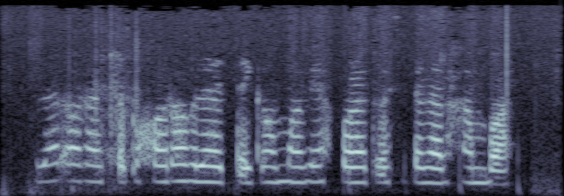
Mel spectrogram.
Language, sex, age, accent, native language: Uzbek, female, under 19, Farg'ona, Uzbek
